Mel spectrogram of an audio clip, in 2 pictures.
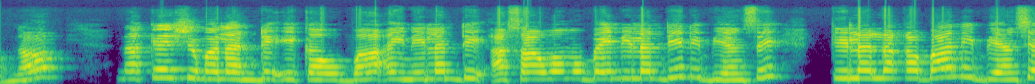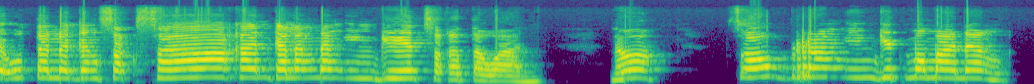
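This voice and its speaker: A woman's voice: very high voice, fairly bright tone. A woman ranting at a commenter, scolding and confrontational, firing off rhetorical questions. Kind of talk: heated commentary rant. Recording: dull lo-fi recording.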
